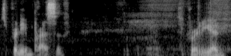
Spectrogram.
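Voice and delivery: whispered, hushed, sarcastic praising tone. Watching a football game, commenting on a quarterback's numbers, sarcastic praise. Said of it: "I'm pretty sure it's quite sarcastic".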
